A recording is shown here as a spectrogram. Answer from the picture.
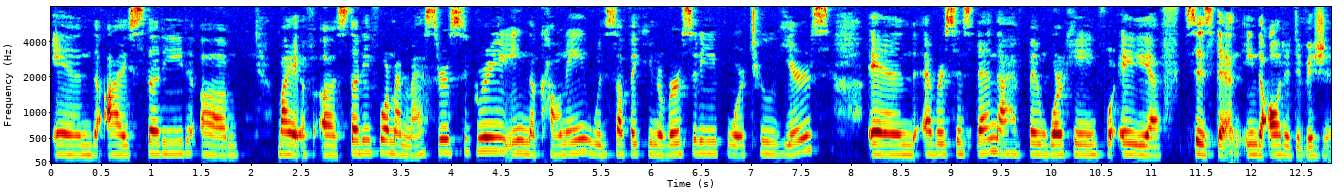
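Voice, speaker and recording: At a moderate pace, a woman with a slight Chinese accent speaks in a dark, mellow tone with fairly even intonation. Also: medium pitch for a woman. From China, Shanghai. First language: Mandarin Chinese. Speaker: accounting firm audit director. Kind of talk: podcast interview. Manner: hesitant, many fillers.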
